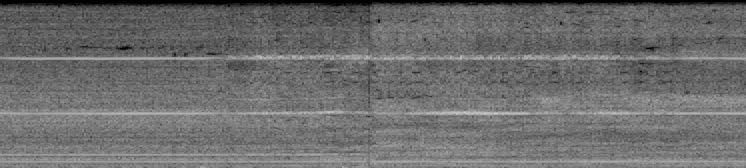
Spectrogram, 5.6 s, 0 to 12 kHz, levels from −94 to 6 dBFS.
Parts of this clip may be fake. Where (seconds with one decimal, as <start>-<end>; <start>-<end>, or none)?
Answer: 1.7-5.1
